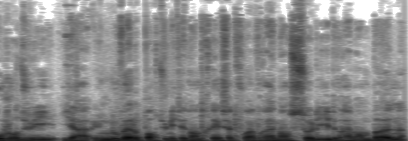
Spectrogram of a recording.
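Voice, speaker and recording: Quiet speech at a fairly quick pace with ordinary pitch variation. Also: man. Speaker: stock market YouTuber. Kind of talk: casual video monologue on investing. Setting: doctor's waiting room. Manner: speaking quietly.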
